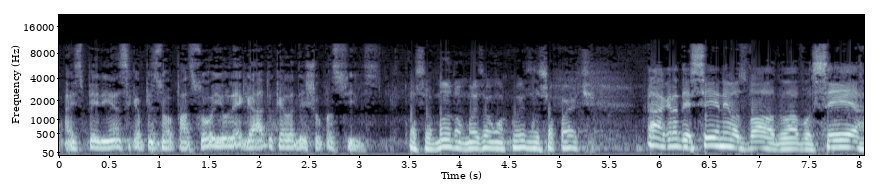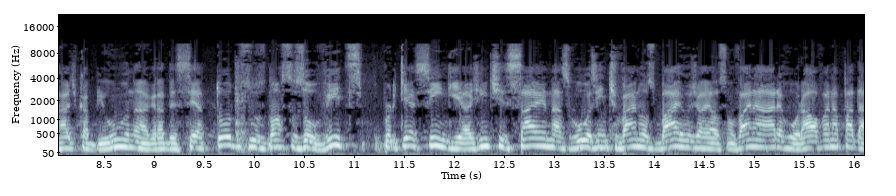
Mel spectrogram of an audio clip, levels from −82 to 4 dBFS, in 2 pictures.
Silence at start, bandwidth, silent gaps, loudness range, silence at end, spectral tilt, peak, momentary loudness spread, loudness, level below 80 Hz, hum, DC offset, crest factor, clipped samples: 0 s; 11 kHz; none; 3 LU; 0 s; -6 dB/octave; 0 dBFS; 6 LU; -10 LUFS; -44 dBFS; none; 0.9%; 10 dB; 0.6%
